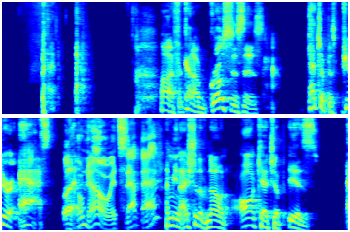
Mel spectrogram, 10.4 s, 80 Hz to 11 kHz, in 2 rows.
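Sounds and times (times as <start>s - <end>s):
raspy coughs after eating: 0.6s - 1.4s
speech: 2.4s - 10.3s.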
